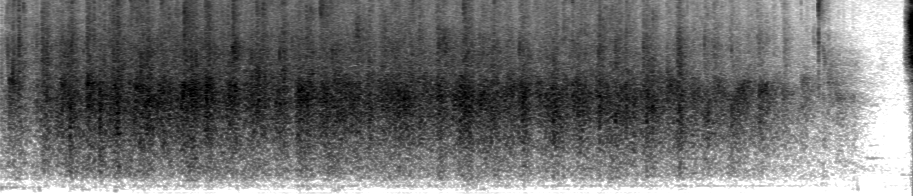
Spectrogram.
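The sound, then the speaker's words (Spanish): An audience at a Spanish-language church service applauds loudly and steadily for about eight seconds as applause for the Lord, a dense wash of many hands clapping together, then the clapping fades out abruptly near the end. “Dele fuerte ese aplauso al Señor.”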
